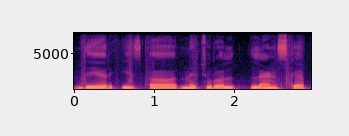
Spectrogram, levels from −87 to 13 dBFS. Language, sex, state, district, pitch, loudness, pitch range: English, male, Jharkhand, Garhwa, 115 Hz, -14 LUFS, 115-120 Hz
